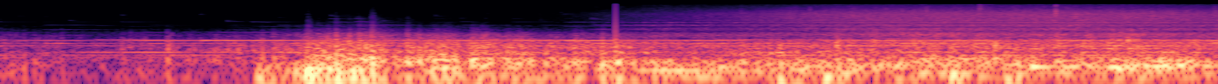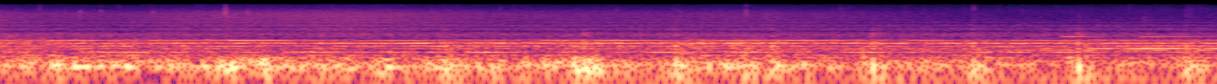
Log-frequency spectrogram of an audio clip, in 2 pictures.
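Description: Trailer soundtrack: a chord of held, sustained tones over a low, dense rumble that sets in about a second and a half in, joined by a hiss like rain from about three seconds.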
